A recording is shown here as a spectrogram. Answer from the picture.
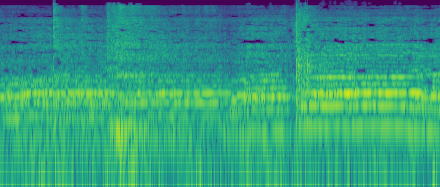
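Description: Naam-prasanga devotional chanting in long, steady held notes, accompanied by brass hand cymbals (taal). The cymbals are struck about three times, loudest about three seconds in.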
